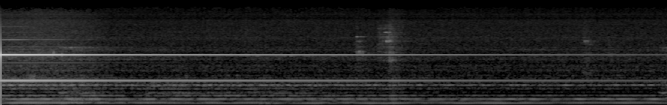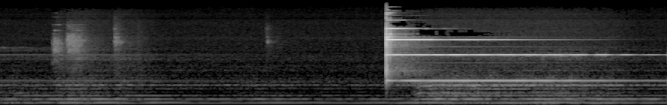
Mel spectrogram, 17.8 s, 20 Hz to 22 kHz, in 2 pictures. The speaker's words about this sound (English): The practice of Yoga Nidra is coming to an end. You will arise refreshed, awake, renewed, and transformed. You will hear 3 chimes. Afterwards, arise slowly when you are ready.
